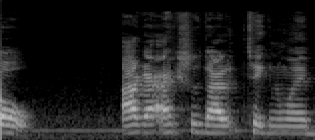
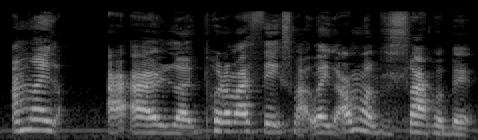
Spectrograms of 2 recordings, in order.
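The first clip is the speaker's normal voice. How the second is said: ordinary talk, nothing marked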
